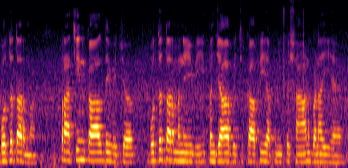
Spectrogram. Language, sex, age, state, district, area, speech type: Punjabi, male, 18-30, Punjab, Mansa, urban, spontaneous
